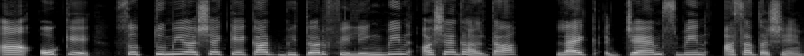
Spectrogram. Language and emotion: Goan Konkani, neutral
